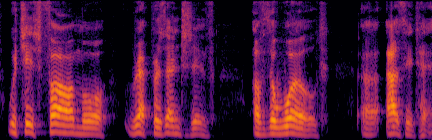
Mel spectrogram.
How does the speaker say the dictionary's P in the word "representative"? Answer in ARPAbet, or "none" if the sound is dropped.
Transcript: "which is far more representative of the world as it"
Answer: P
